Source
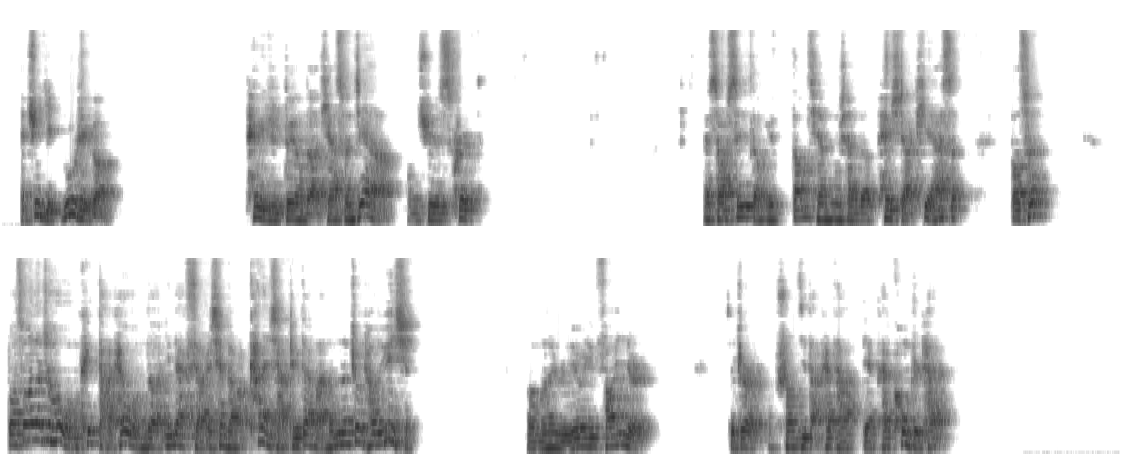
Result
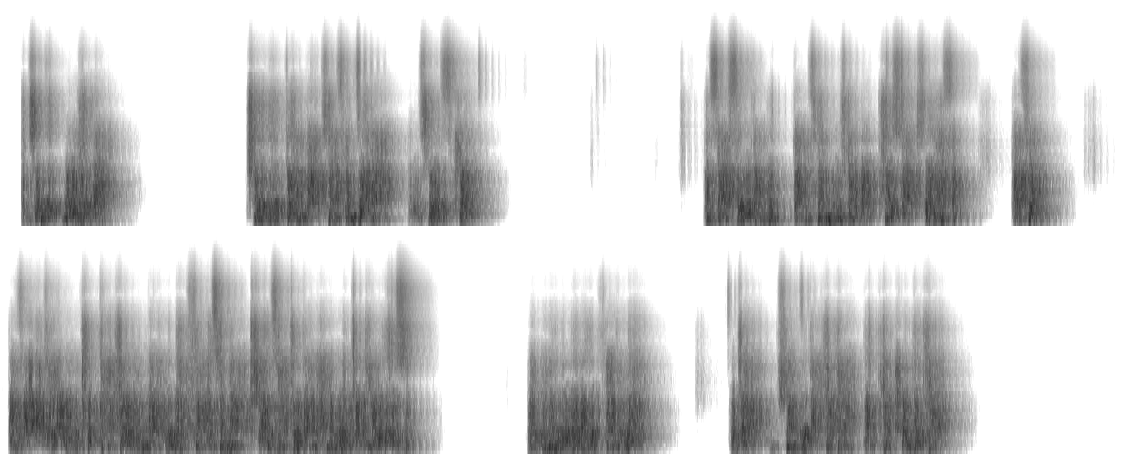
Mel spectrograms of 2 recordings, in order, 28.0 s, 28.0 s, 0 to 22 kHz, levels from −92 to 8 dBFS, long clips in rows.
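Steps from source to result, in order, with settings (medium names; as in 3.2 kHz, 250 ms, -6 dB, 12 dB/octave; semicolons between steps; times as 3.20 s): noise-vocoded speech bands 6; feedback delay 82 ms, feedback 46%, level -14.5 dB; trim +1 dB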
